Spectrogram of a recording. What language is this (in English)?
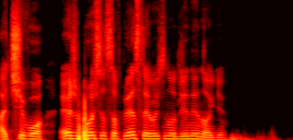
Russian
